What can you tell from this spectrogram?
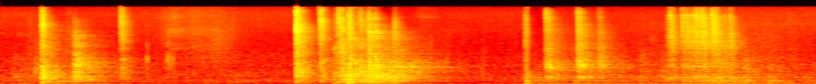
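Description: Hydraulic elevator car doors and machinery: a steady hum cuts out just after the start, a few clicks follow, then a loud rattling door movement about three seconds in. Near the middle a thud comes and the hum starts again, with more knocking and rattling after it.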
